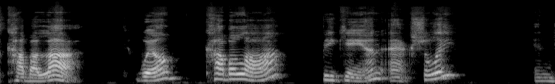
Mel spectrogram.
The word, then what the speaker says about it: Kabbalah: Kabbalah some pronounce it Kabbalah but the Sephardic pronunciation and I study Sephardic Hebrew is Kabbalah well Kabbalah began actually in Genesis 1 1.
